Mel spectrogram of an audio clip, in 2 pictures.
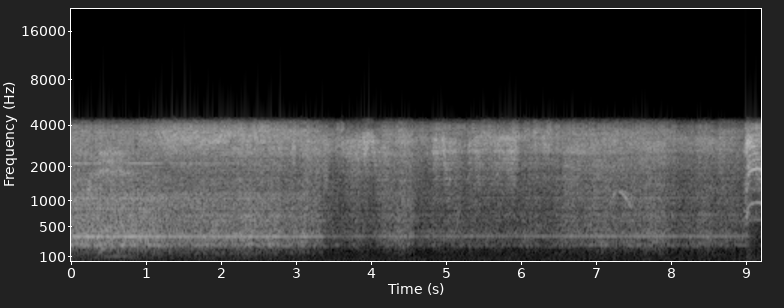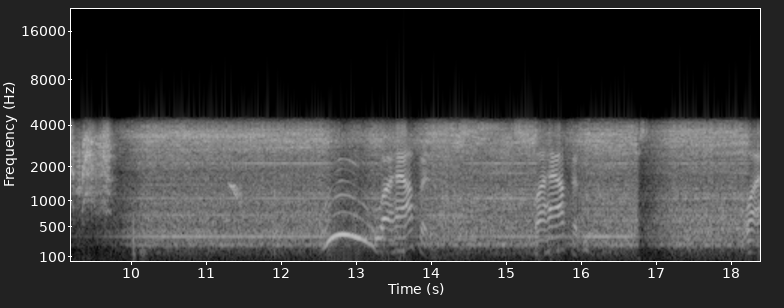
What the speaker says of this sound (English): Here's a vacuum cleaner.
